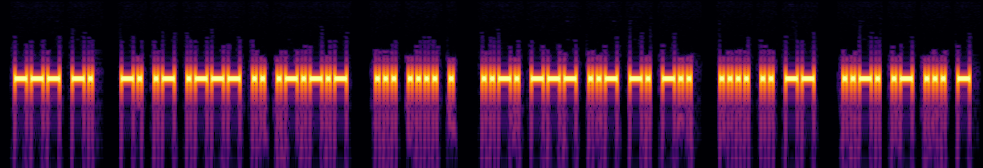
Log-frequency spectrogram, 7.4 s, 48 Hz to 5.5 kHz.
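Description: Morse code, heard as a keyed tone, about 38 wpm, 600 Hz. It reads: ON NAJI. SHE FOUND HIM FAST
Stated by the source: Morse code practice at 38 WPM, sending Ken Follett's novel Never in English, from CW med Gnister.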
